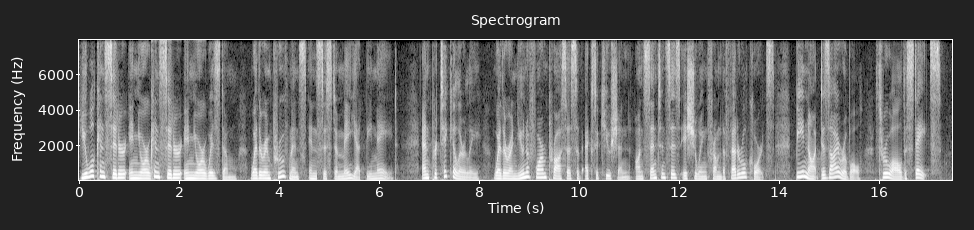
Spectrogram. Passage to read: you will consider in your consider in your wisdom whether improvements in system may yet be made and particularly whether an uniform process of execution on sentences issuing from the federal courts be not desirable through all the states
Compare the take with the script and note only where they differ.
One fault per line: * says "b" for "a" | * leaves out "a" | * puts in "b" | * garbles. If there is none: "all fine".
all fine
